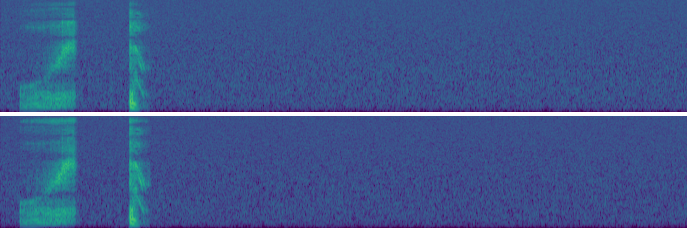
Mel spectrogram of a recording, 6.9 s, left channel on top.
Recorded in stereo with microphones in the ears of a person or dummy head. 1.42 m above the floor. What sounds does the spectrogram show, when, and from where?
0.2 s throat clearing: 30° right (ahead or behind)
